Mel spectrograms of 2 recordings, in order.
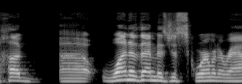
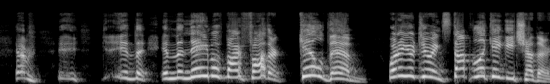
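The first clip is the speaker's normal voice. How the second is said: put-on very high, loud, shrieking little boy scream; 10 semitones higher, 5 dB louder than usual. Voicing a boy who orders his guards to attack: little boy screaming. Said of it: "you hear the little boys scream".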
